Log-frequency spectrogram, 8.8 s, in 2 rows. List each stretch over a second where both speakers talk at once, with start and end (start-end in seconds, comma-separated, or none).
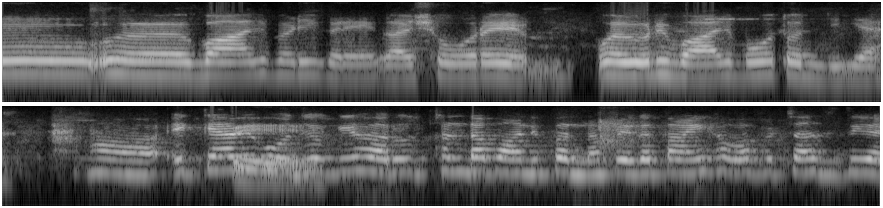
none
